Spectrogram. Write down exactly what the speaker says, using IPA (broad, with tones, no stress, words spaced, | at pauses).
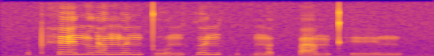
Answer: pʰɛː˥nlɐ˥ŋ ɵ˥nt̪uː˨˩nkɵ˥nkʷɪ˨k̚ n̪ɐ˨˥k̚paː˨mkʰyː˨˩m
